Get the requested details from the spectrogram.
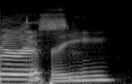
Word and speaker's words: debris: Yeah, I was like, debris. That's how you say it.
